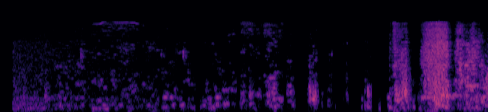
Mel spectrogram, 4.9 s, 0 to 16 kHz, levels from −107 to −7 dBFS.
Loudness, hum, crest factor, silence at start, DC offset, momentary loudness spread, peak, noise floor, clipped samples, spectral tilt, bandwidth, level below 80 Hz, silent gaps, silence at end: -56 LUFS; none; 24 dB; 0.1 s; under 0.1%; 15 LU; -40 dBFS; -81 dBFS; under 0.1%; -0.5 dB/octave; 7.6 kHz; under -90 dBFS; 1.95-1.99 s, 2.94-3.06 s, 3.22-3.27 s, 3.35-3.61 s, 3.71-3.86 s; 0 s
